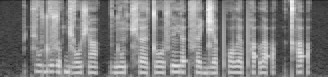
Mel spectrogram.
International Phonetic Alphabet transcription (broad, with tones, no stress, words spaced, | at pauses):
t͡ɕu˦du˦˨ zʊ˦ʔd͡ʑo˨ʊ̯ʃã˦˨ | dũ˨t͡ɕʰɛ˨ to˨ʊ̯sĩ˦˨ jɛ˦ʔsʰɛ˨d͡ʑɛ˨ pʰɔ˦˨lɛ˦˨ pʰä˦ʔlä˦ʔ | kʰä˦ʔ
